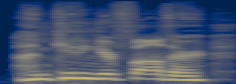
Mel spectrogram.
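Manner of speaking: high, loud frantic cry; mother shouting to her kids as she runs for their father; desperate shout. A narrator's reading. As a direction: yell it as you run back into the fire. Mother runs back into fire.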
